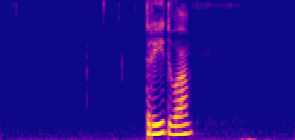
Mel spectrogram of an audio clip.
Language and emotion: Russian, neutral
